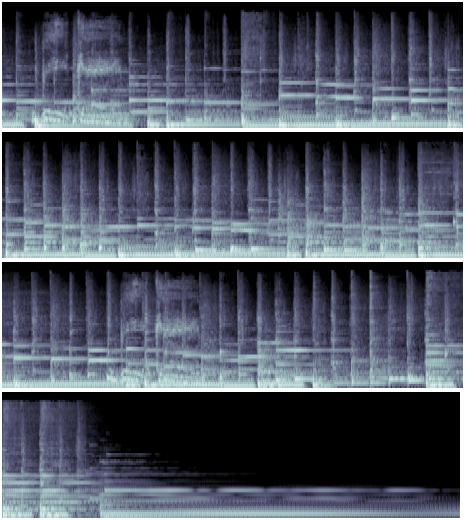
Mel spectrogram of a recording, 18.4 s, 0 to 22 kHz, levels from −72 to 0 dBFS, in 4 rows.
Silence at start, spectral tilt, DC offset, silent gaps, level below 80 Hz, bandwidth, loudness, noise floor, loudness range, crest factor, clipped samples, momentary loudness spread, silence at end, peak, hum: 0 s; -5.5 dB/octave; under 0.1%; none; -22 dBFS; 17 kHz; -17 LUFS; -37 dBFS; 4 LU; 16 dB; under 0.1%; 10 LU; 0 s; 0 dBFS; none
